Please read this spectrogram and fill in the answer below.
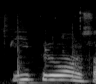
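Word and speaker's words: PEOPLE 1: ピープルワン？ – そう、名前、なんか読み方違った気がするけど、ピープルワンで合ってんのかな？ – 読み方はね、調べてピープルワンだった。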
